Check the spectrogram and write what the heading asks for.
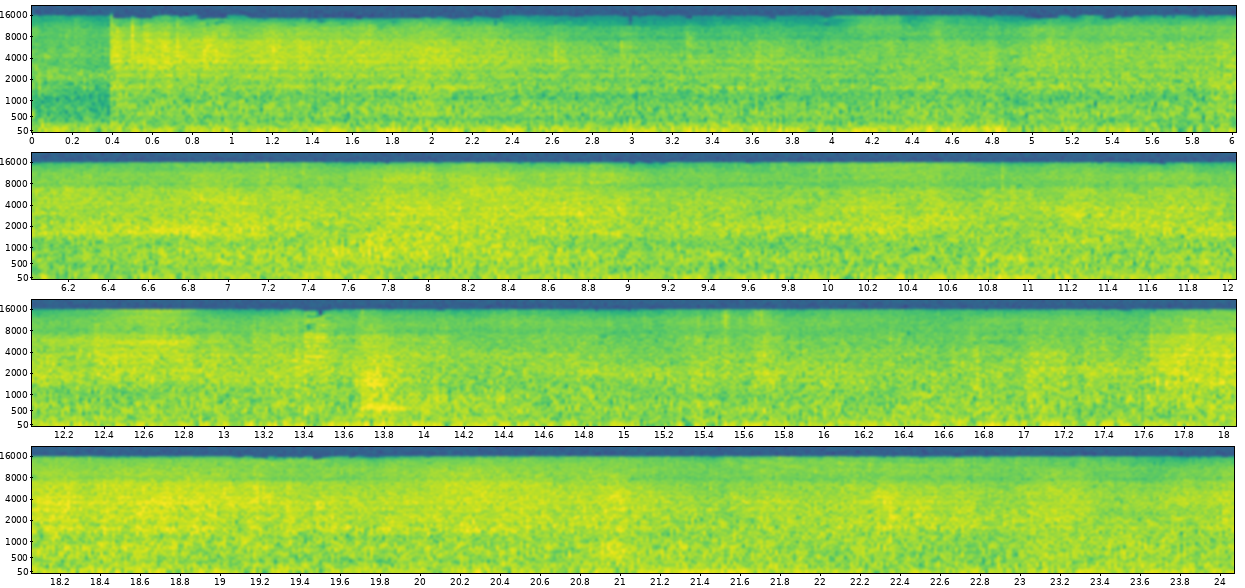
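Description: Demolition excavators working on a concrete building: diesel engines running under a continuous rattling, crunching clatter of breaking concrete and falling rubble, with one sharper crack about fourteen seconds in.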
